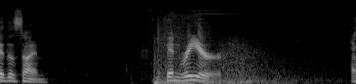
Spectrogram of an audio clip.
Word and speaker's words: Fenrir: Fenrir.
